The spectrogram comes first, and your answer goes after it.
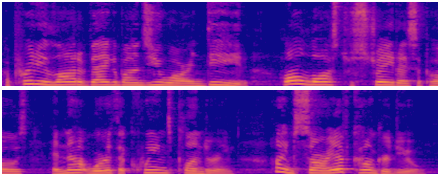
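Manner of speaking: high, haughty queen's sneer; a proud queen mocking her captives; scornful queen. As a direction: look down your nose at the vagabonds. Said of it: "said Anne scornfully".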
